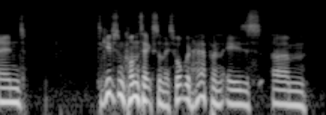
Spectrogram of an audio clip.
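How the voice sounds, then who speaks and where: In a British accent, the voice moves at a fairly slow pace with a dark, mellow tone and ordinary pitch variation. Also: man. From southern England (Woking, Surrey). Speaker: DJ. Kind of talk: casual interview. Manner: halting, many fillers.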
